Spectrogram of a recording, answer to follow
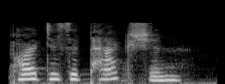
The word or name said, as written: participaction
